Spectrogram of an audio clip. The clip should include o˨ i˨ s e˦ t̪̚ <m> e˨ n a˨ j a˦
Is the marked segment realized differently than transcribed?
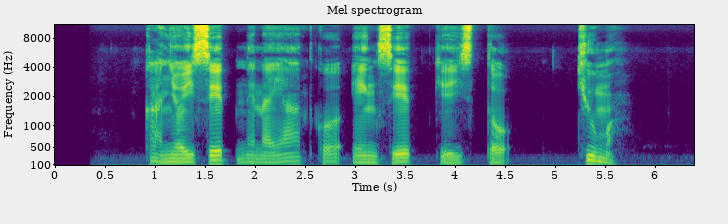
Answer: yes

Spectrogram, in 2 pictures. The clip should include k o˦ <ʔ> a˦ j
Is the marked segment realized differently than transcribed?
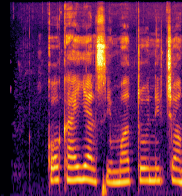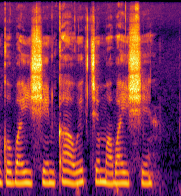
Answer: yes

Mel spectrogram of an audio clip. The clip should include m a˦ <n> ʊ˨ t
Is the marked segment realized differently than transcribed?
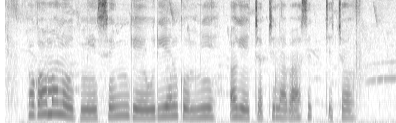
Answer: no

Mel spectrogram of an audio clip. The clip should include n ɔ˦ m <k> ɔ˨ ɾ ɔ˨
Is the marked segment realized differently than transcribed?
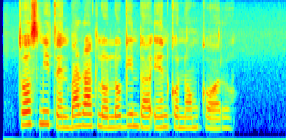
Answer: no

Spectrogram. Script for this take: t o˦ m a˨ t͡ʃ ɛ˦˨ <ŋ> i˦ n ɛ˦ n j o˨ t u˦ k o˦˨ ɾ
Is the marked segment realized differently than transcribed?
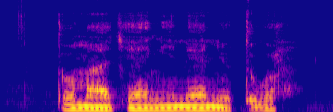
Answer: no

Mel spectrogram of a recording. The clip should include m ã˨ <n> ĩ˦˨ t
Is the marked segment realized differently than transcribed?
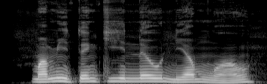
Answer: yes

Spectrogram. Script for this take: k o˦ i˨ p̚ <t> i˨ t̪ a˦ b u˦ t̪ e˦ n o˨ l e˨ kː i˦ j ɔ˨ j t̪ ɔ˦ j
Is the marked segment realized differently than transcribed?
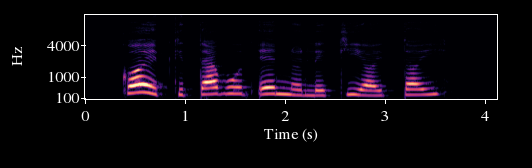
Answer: yes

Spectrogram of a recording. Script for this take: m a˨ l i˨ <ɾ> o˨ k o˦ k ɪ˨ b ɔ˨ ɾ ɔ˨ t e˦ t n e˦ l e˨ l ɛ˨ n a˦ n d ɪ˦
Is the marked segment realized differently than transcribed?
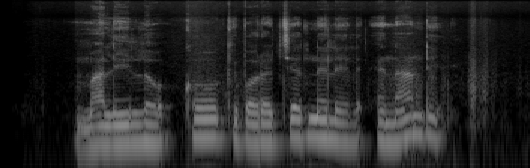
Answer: yes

